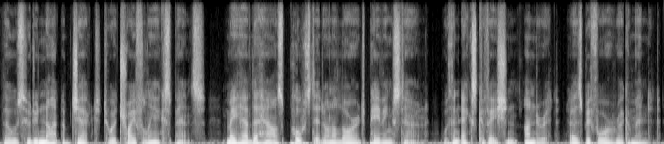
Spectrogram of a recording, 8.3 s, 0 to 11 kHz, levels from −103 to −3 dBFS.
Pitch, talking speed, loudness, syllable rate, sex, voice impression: 120 Hz, 195 wpm, -18 LUFS, 6.0 syllables/s, male, masculine, adult-like, relaxed, weak, slightly dark, slightly muffled, intellectual, slightly refreshing, calm, slightly friendly, kind, modest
